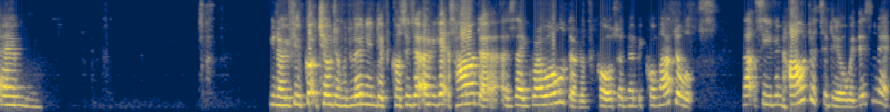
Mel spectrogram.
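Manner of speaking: tearful, close to tears, on the verge of crying. Speaking in a video right after apologizing for nearly crying, tearful. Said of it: "I can't get through a video without crying".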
